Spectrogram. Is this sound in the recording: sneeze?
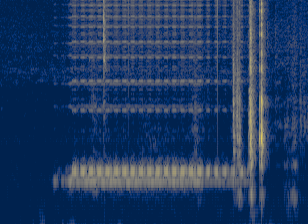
no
